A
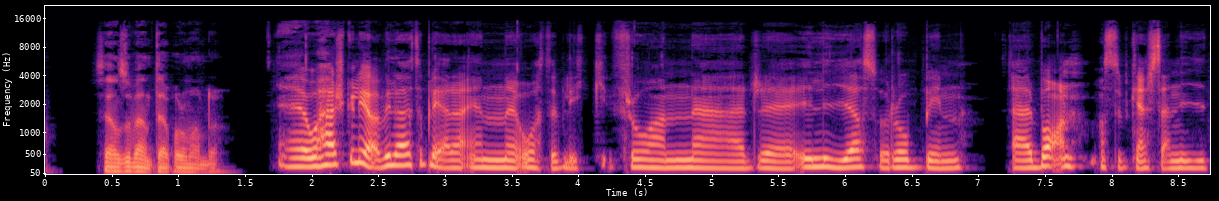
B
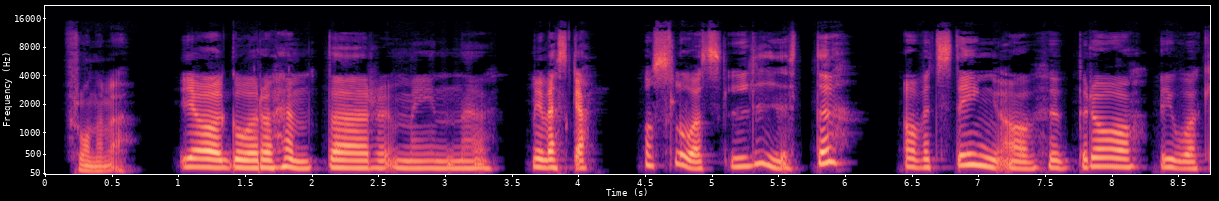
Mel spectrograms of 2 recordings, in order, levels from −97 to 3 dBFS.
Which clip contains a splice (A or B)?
B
